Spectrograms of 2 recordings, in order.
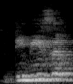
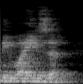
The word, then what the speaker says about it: divisor: जैसे अगर मैं इसको देखूं ग्रेटेस्ट कॉमन डिवीजर, तो इसमें सबसे पहले डिवीजर, कुछ लोग इसको डिवीजर बोलते हैं लेकिन इसका जो सही प्रोनाउंसिएशन है वो है डिवाइजर, तो अपन इसको डिवाइजर बोलेंगे।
